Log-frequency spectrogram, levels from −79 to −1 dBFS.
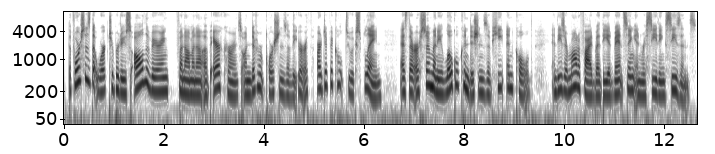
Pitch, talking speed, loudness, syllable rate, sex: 200 Hz, 210 wpm, -19 LUFS, 6.4 syllables/s, female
